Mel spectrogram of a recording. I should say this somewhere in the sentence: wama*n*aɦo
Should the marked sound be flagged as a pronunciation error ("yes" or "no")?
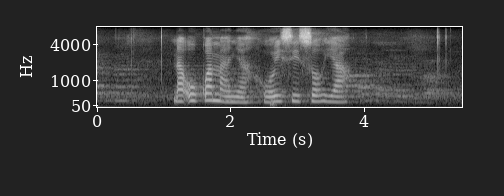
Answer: yes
